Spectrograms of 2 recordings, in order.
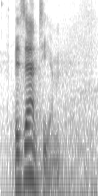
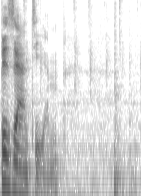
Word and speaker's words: Byzantium: not happening all right Byzantium Byzantium however you want to pronounce it you want to pronounce it Byzantium I go back and forward between Byzantium and Byzantium you have a problem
